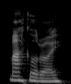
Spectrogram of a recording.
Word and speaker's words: McElroy: McElroy. McElroy, as in the golfer? Yes. Right, like Rory. okay. How did you pronounce it earlier? Was it McIlroy? Yeah. I get that a lot. McElroy, like the golfer.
